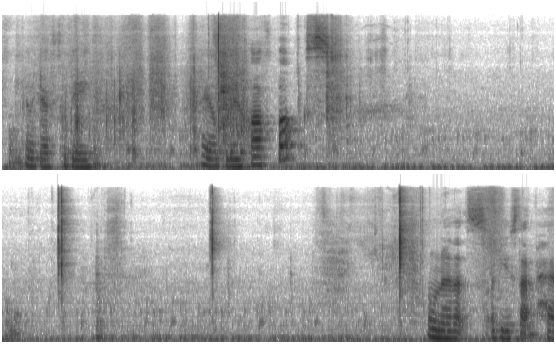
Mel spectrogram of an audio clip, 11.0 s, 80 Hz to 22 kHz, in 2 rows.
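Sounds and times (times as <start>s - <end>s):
faint low hum: 0.0s - 11.0s
paper handling: 0.3s - 3.9s.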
